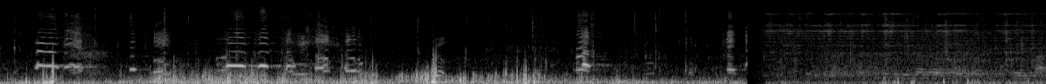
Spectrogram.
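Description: Whooper swans calling at close range: a run of repeated honking calls over wind rumbling on the microphone. About seven and a half seconds in the sound cuts off abruptly to a quieter, steady background.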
